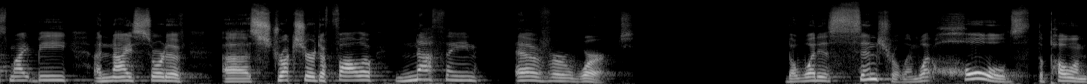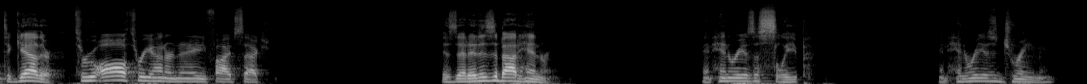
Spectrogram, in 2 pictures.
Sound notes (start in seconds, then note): none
